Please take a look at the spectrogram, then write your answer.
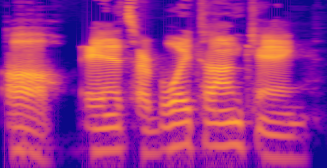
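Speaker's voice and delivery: ordinary delivery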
